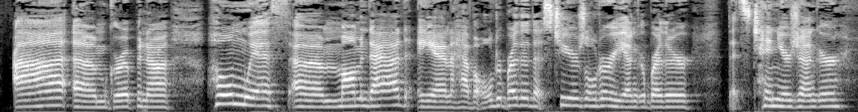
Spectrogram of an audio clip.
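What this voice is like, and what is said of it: East Tennessee Southern twang. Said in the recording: “I am originally from East Tennessee, and I'm sure that everybody listening to this podcast will hear a little twang in my voice ... most of the time after I've talked to her, it's my accent's worse than it usually is”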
